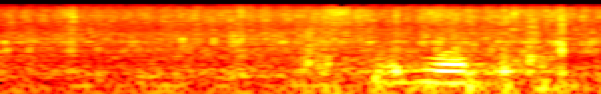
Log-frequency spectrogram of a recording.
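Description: Kitchen tap water running in a steady stream into a stainless steel pot of cauliflower florets, filling it.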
